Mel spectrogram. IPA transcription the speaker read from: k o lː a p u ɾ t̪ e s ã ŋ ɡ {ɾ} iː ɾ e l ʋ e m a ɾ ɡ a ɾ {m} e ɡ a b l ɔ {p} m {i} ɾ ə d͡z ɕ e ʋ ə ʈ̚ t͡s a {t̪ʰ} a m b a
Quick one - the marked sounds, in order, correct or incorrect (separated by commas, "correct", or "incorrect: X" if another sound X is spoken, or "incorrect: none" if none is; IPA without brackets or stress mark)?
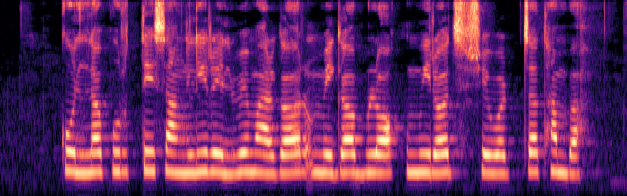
incorrect: l, correct, incorrect: k, correct, correct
